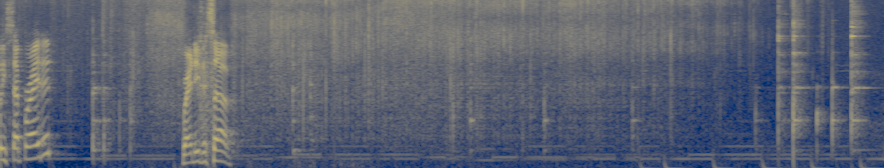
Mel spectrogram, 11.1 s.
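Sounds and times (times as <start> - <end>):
fried rice sizzling in a pan: 0.0 - 10.9.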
